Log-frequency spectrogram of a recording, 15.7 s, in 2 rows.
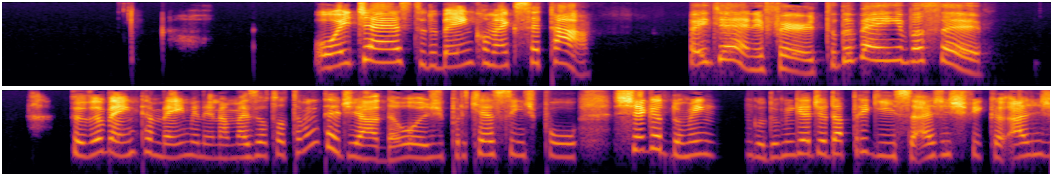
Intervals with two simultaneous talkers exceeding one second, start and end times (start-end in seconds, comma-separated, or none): none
